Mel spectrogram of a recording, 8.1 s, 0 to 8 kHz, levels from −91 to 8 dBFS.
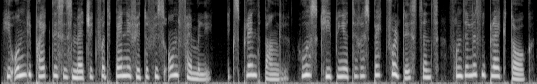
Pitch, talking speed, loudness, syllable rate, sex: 270 Hz, 185 wpm, -16 LUFS, 5.8 syllables/s, female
